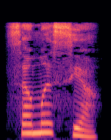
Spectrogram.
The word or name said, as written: ಸಮಸ್ಯೆ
